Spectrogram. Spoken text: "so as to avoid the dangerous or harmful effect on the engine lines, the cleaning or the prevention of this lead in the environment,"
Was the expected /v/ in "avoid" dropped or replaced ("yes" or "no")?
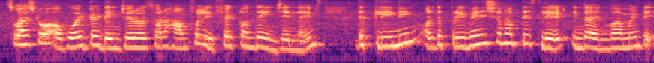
no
